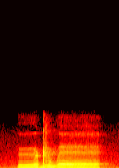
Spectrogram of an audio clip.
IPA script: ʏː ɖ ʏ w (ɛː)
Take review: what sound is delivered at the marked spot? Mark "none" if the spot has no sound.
ɛː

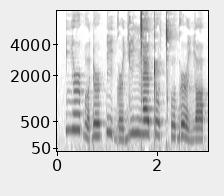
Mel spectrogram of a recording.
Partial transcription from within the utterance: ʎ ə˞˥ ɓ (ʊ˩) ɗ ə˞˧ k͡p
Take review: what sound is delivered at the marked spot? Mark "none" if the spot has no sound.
ʊ˩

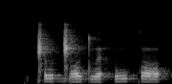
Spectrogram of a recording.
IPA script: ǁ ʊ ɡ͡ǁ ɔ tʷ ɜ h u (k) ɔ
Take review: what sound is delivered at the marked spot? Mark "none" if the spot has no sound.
k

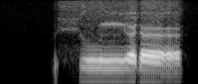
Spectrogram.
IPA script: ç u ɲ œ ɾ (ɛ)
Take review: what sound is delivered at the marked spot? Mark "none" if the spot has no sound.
œ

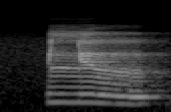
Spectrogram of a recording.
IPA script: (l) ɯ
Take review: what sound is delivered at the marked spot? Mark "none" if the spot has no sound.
lʲ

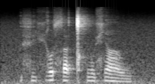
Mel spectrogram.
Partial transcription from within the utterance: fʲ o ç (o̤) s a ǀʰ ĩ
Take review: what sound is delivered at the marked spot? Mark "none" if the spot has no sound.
o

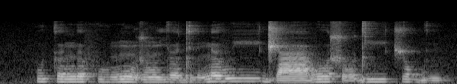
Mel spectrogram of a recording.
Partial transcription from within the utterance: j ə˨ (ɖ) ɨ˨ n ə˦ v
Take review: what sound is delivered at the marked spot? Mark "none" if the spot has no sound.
d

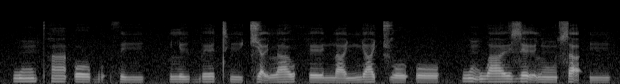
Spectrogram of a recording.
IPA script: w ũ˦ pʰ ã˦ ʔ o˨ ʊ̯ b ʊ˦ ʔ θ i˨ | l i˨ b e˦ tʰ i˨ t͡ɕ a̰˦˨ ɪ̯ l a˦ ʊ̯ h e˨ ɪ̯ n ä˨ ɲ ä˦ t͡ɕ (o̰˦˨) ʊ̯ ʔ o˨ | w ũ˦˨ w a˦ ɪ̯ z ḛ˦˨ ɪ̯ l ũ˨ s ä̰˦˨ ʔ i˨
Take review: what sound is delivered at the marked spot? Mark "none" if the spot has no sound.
o˨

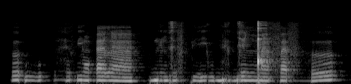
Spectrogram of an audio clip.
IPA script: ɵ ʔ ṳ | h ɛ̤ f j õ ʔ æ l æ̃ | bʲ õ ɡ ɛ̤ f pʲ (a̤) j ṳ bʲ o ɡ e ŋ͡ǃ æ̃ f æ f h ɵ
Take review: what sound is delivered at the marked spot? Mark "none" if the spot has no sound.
æ̤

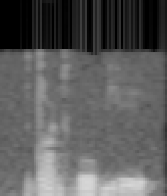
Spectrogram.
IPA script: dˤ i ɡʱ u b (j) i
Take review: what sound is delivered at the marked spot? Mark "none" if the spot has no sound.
j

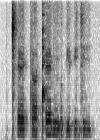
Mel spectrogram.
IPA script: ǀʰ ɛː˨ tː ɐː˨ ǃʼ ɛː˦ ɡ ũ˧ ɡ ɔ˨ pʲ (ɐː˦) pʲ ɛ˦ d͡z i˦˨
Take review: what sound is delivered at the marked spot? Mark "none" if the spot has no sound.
ɐː˨˦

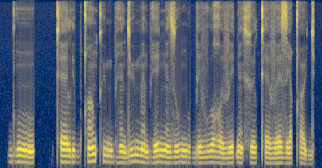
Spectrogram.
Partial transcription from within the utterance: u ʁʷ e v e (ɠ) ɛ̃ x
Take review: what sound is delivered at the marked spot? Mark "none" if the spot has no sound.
ɠ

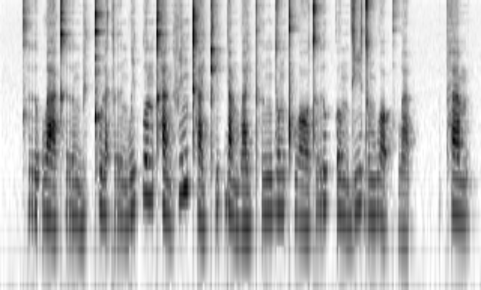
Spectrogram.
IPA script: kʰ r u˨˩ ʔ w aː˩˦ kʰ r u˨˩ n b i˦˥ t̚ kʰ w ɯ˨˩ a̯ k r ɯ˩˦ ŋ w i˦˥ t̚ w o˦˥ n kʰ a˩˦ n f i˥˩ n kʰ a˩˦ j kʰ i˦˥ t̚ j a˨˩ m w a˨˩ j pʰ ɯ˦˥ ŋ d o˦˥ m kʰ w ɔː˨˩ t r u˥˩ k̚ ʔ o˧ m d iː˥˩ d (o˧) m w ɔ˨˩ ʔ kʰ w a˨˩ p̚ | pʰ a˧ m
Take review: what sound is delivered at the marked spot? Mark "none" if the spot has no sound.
o˦˥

